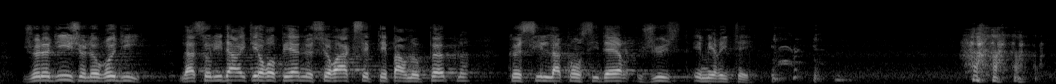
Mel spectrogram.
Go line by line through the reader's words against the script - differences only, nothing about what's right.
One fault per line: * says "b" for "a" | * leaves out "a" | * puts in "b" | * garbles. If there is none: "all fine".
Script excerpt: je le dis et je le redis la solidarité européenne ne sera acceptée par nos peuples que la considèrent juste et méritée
* puts in "s'ils"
